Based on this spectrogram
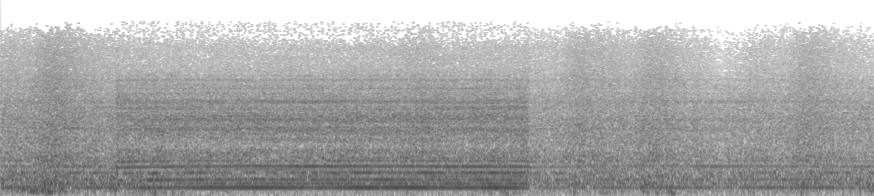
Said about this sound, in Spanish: Venga, vamos. La barca navega hacia mar abierto.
